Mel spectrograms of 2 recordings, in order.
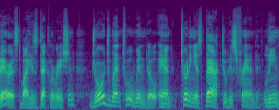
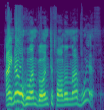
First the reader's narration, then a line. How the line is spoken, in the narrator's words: he said sharply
